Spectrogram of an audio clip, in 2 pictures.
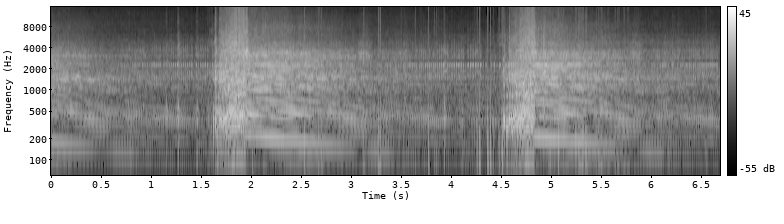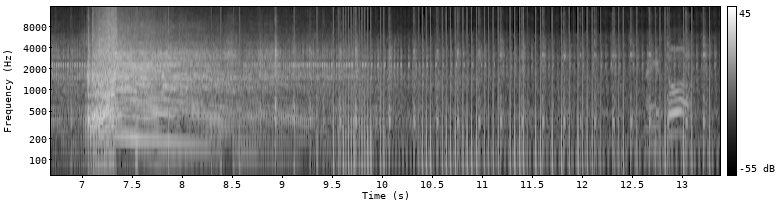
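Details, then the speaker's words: Kawasaki Ninja two-stroke motorcycle engine revved: three sharp throttle blips, each with a dry metallic clatter on the throttle as revs fall; rattle when revving, suspected at the piston. "pas di gas pas di gas itu terdengar ada bunyi ter gitu ya ter Nah itu memang di bagian piston ya"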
